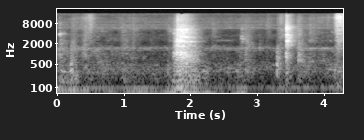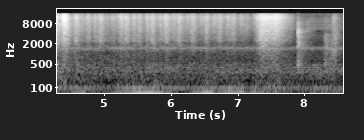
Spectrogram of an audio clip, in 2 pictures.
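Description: Ground spice shaken from a shaker container over a frying pan: a run of quick rattling shakes in the middle, with a few short hissing bursts before and after.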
